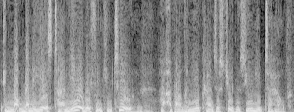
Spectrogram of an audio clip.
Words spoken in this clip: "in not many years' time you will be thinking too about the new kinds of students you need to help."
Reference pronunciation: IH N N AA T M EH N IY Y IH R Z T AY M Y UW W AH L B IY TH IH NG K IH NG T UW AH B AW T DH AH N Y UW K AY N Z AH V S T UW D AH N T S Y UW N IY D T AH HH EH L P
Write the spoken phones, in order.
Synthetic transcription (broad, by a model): IH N N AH T M EH N IY Y IH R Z T AY M Y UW W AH L B IY TH IH NG K IH NG T UW AH B AW T DH AH N Y UW K AY N Z AH V S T UW D N T S Y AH N IY D T AH HH EH L P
